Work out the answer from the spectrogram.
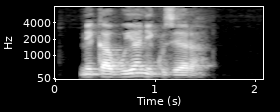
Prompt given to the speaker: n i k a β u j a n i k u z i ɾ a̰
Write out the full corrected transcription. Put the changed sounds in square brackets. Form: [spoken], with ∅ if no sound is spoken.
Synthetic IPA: n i k a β u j a n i k u z [ɛ] ɾ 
